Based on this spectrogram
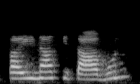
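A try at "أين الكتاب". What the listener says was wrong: नहीं, ये देखें लाम के ऊपर जज्म है और अल लगा हुआ है, ठीक है। तो जब इसको मिला के पढ़ेंगे तो कैसे पढ़ेंगे? जी अइनल किताब, और किताबुन इसलिए नहीं हो सकता क्योंकि अल लग गया, जब अल लग गया तो तनवीन नहीं आ सकती, तो ये गलती हमारे से आइंदा होनी नहीं चाहिए, क्योंकि अगर अल लगा हुआ है तो तनवीन नहीं आ सकती, आंखें बंद करके, ठीक है।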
